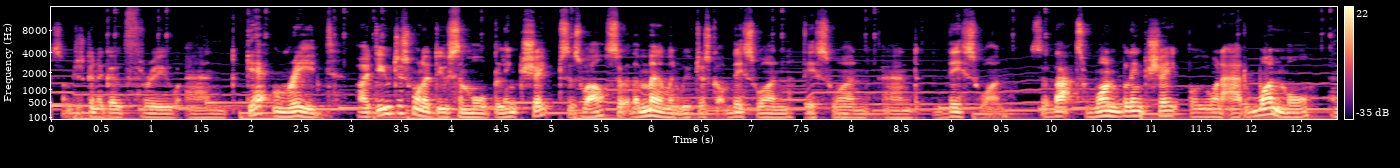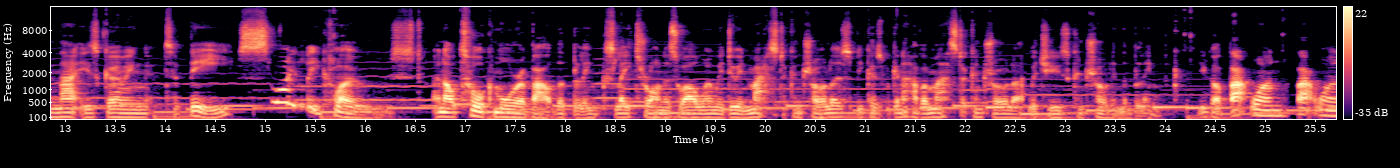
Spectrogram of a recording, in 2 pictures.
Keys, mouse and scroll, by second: 4.0 space, 4.2 click, 4.5 space, 7.1 click, 11.2 click, 14.6 click, 16.6-17.2 scroll up 1.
